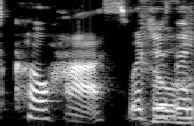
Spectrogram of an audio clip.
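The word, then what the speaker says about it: Cohos: so it's c-o h-o-s so it looks like it's going to be co-host but it's cohass which is the name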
